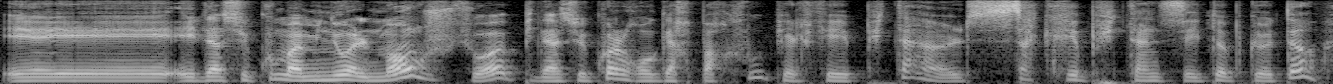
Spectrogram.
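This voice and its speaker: A man's voice: mid-range voice, expressive, brisk, a little mellow. Rambling man recounting a dream. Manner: rambling, keeps repeating "en gros" and "et tout". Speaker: livestreamer. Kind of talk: casual storytelling to a friend on stream.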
